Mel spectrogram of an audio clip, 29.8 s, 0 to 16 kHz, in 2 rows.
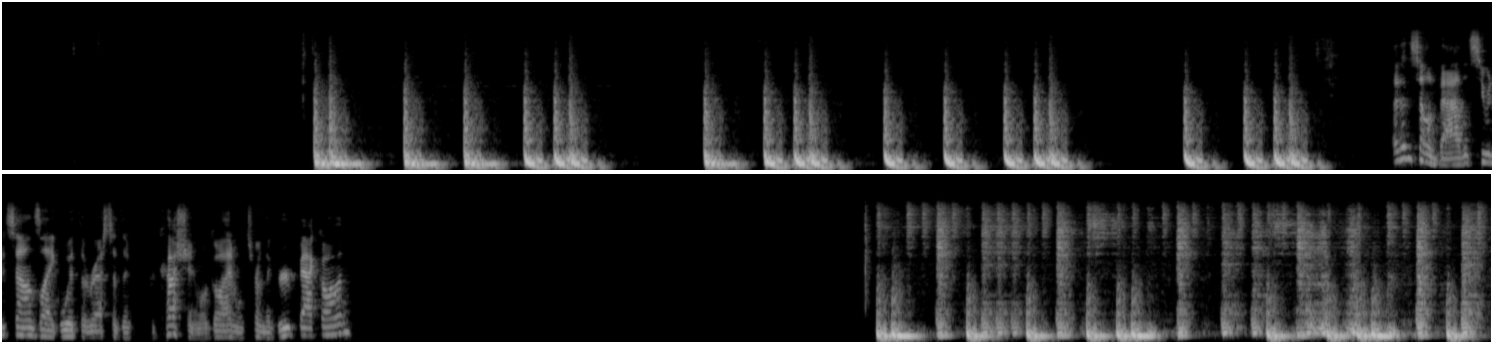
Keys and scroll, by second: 0.3 space, 0.8 super+=, 2.7 space, 3.4 super+=, 12.9 space, 18.8 super+=, 23.2 space, 28.4 super+=.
